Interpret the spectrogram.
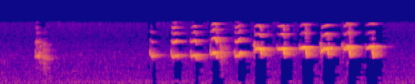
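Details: Cockatiel mimicking a nightingale: one chirp, a pause, then a fast, even run of about eleven repeated whistled notes, three per second, rising slightly in pitch and growing louder.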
